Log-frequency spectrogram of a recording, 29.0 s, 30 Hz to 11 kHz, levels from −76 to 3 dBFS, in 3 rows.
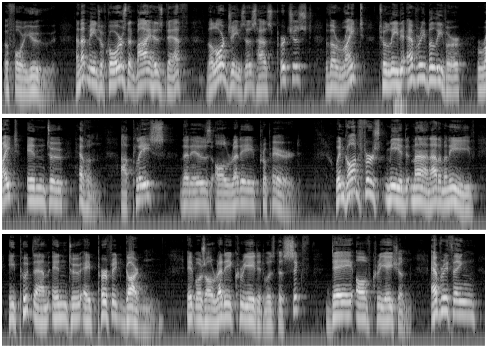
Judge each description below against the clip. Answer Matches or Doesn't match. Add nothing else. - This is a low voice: Matches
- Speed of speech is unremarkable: Doesn't match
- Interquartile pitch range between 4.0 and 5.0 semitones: Doesn't match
